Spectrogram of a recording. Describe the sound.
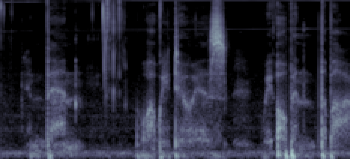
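A voice imitates ASMR: breathy whispering mixed with wet mouth clicks, lip smacks and sharp sibilant hisses, coming in irregular bursts at a soft, intimate level.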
